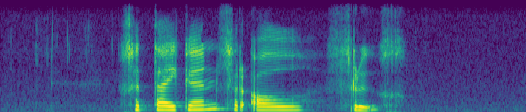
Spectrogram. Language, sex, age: Afrikaans, female, 20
